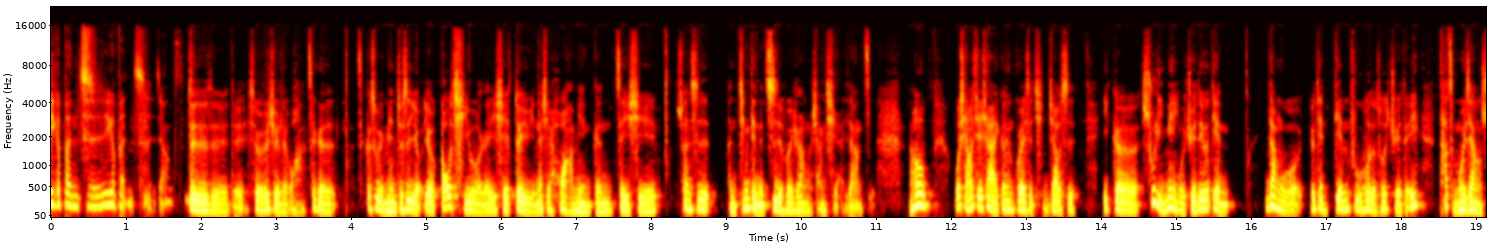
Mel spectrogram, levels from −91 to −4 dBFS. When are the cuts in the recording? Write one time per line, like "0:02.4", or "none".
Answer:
none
